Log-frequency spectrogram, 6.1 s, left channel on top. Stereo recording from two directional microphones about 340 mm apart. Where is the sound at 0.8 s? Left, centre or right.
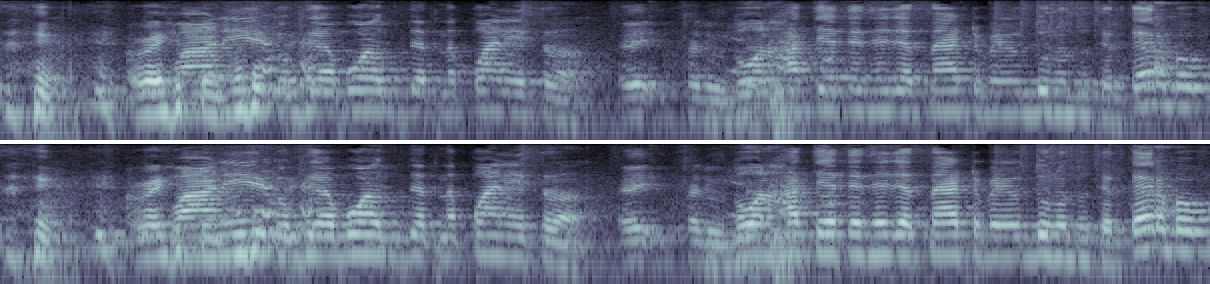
Centre.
